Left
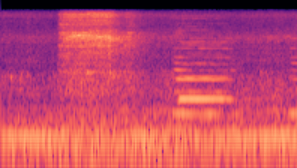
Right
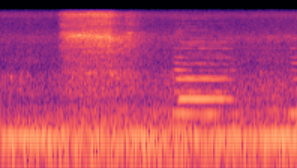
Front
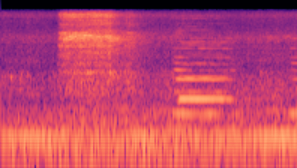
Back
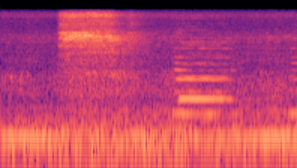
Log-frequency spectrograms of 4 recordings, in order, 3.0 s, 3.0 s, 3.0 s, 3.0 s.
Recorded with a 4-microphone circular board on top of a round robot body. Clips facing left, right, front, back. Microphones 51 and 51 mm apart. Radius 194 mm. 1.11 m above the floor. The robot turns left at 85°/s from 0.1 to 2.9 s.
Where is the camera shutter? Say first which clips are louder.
Left 2 dB, front 1 dB; 70° left, 0.7 m; by 1.4 s straight ahead, 0.7 m.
